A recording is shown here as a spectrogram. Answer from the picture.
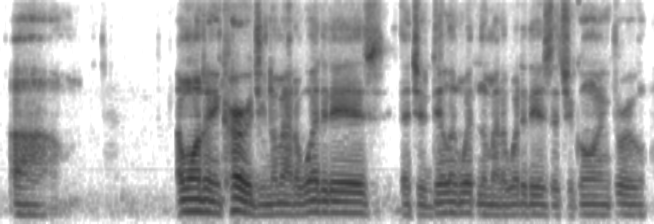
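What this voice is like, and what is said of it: Worn, strained voice. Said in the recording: “My voice has taken a little of a beating”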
